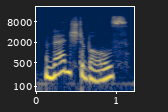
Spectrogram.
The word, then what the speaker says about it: vegetables: eggs, bread, rice, pasta, vegetables, fruit, chicken, water, sugar, fresh discount on sale. Out of stock, total. Now, a small pronunciation tip. Vegetables sounds like veg to bulls.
